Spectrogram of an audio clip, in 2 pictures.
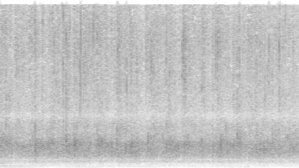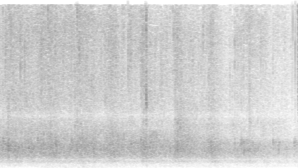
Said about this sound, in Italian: Facciamoci un applauso allo Spirito Santo.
